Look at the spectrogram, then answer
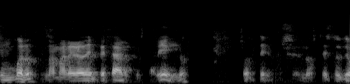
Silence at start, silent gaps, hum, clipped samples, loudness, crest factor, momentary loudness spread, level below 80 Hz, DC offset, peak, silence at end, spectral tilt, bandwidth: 0 s; 1.92-2.12 s, 2.32-2.39 s; none; under 0.1%; -30 LUFS; 20 dB; 16 LU; -76 dBFS; under 0.1%; -10 dBFS; 0 s; -6 dB/octave; 8.4 kHz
